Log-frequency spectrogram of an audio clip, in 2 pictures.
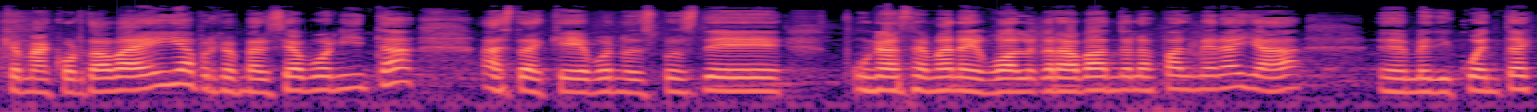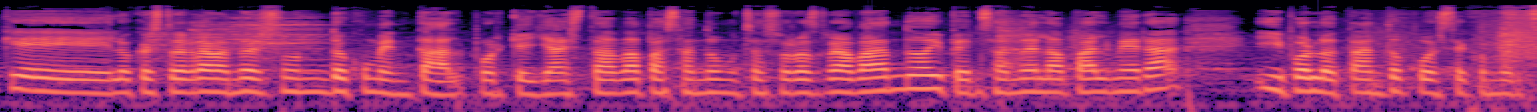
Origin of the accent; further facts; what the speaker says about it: Iran; now in Spain; yo soy de Irán y llevo 7 años viviendo en España, pero nunca he sentido tanto en casa como en Asturias.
